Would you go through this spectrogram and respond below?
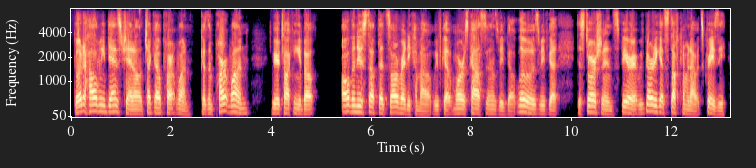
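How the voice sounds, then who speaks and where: A middle-aged man hosting a casual chat, upbeat and joking, talking in quick bursts. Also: mid-range voice, a little mellow, no room sound. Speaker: host. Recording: dry, muffled sound.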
